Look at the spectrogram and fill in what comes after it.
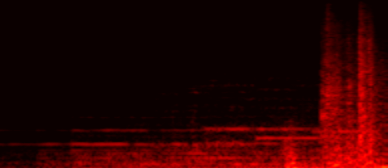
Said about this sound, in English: A window slides open, curtains billow out, and the chandelier rattles.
